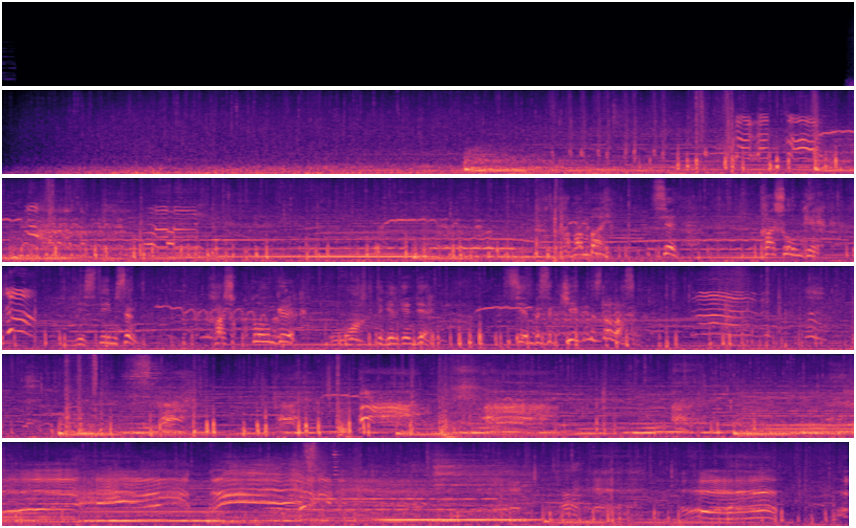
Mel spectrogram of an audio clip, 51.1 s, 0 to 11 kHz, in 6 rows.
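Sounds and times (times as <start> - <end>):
hooves clattering: 13.8 - 51.0
galloping hoofbeats: 13.9 - 43.1, 45.9 - 51.0
people shouting: 14.8 - 51.0
horses neighing: 15.0 - 51.0.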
